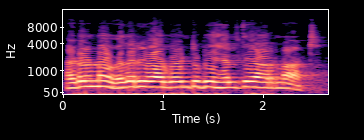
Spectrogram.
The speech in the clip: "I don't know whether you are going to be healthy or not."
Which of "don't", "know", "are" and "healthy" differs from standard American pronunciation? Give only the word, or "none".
healthy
